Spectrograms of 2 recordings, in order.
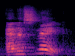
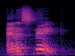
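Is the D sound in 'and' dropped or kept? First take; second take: dropped; dropped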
